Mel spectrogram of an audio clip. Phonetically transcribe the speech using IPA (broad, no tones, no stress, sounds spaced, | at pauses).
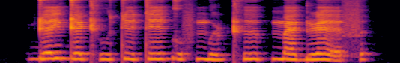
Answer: ɖ ɛ j ɖ ɛ ʈʰ ṳ t y t e ɡ o̤ f m o̤ ɭ ʈʰ ʉ p m æ ɡ ɭ ɛ f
